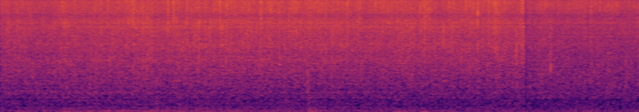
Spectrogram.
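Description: Spicy webfoot-octopus (jjukkumi) sauce sizzling and bubbling steadily in hot pans, with a wooden spoon stirring through it now and then. The watery juices released by the octopus are boiling down into the sauce.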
